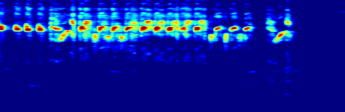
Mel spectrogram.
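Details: Sunbird song, called sogok ontong, played as a model for young birds: a continuous fast run of high, sweet chirping notes, several per second, ending in a short squeaky phrase before silence.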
